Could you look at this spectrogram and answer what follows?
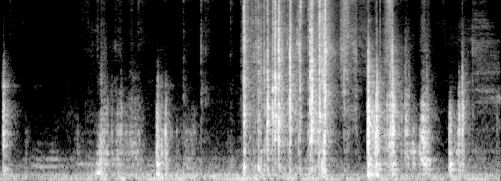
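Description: Tarot cards shuffled by hand nearby, a quiet start building into quick riffling bursts and soft slaps of the deck.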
